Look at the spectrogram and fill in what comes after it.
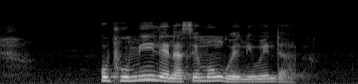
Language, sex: Zulu, male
